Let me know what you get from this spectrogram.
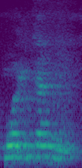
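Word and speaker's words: Mauritania: I'm not going to attempt to pronounce it. Moritania in Moritania.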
